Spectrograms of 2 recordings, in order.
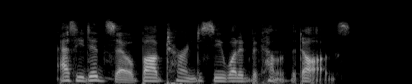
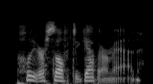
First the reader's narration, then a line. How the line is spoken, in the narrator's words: he said in an undertone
